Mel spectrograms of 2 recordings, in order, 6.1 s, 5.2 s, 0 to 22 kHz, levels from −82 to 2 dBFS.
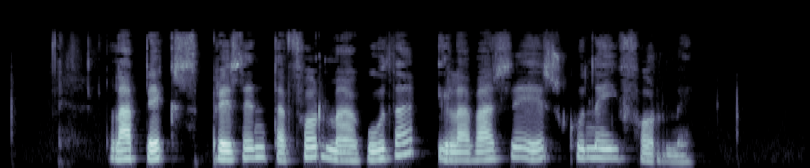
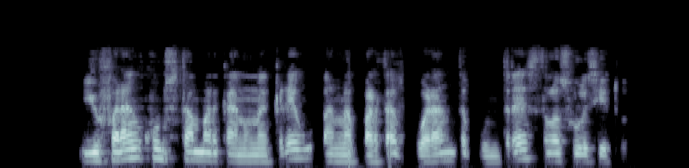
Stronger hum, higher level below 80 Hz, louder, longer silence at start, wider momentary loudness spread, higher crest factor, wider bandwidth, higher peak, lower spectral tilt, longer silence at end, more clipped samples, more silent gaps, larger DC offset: neither; second, -72 dBFS vs -64 dBFS; about the same, -22 LUFS vs -22 LUFS; first, 0.85 s vs 0.6 s; about the same, 9 LU vs 9 LU; about the same, 22 dB vs 18 dB; first, 11.5 kHz vs 7.8 kHz; about the same, -2 dBFS vs -4 dBFS; about the same, -5 dB/octave vs -5 dB/octave; first, 0.9 s vs 0.6 s; neither; second, none vs 3.07-3.11 s; neither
